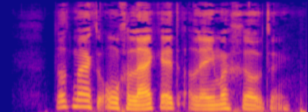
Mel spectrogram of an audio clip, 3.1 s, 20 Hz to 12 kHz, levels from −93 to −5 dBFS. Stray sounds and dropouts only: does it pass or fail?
pass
